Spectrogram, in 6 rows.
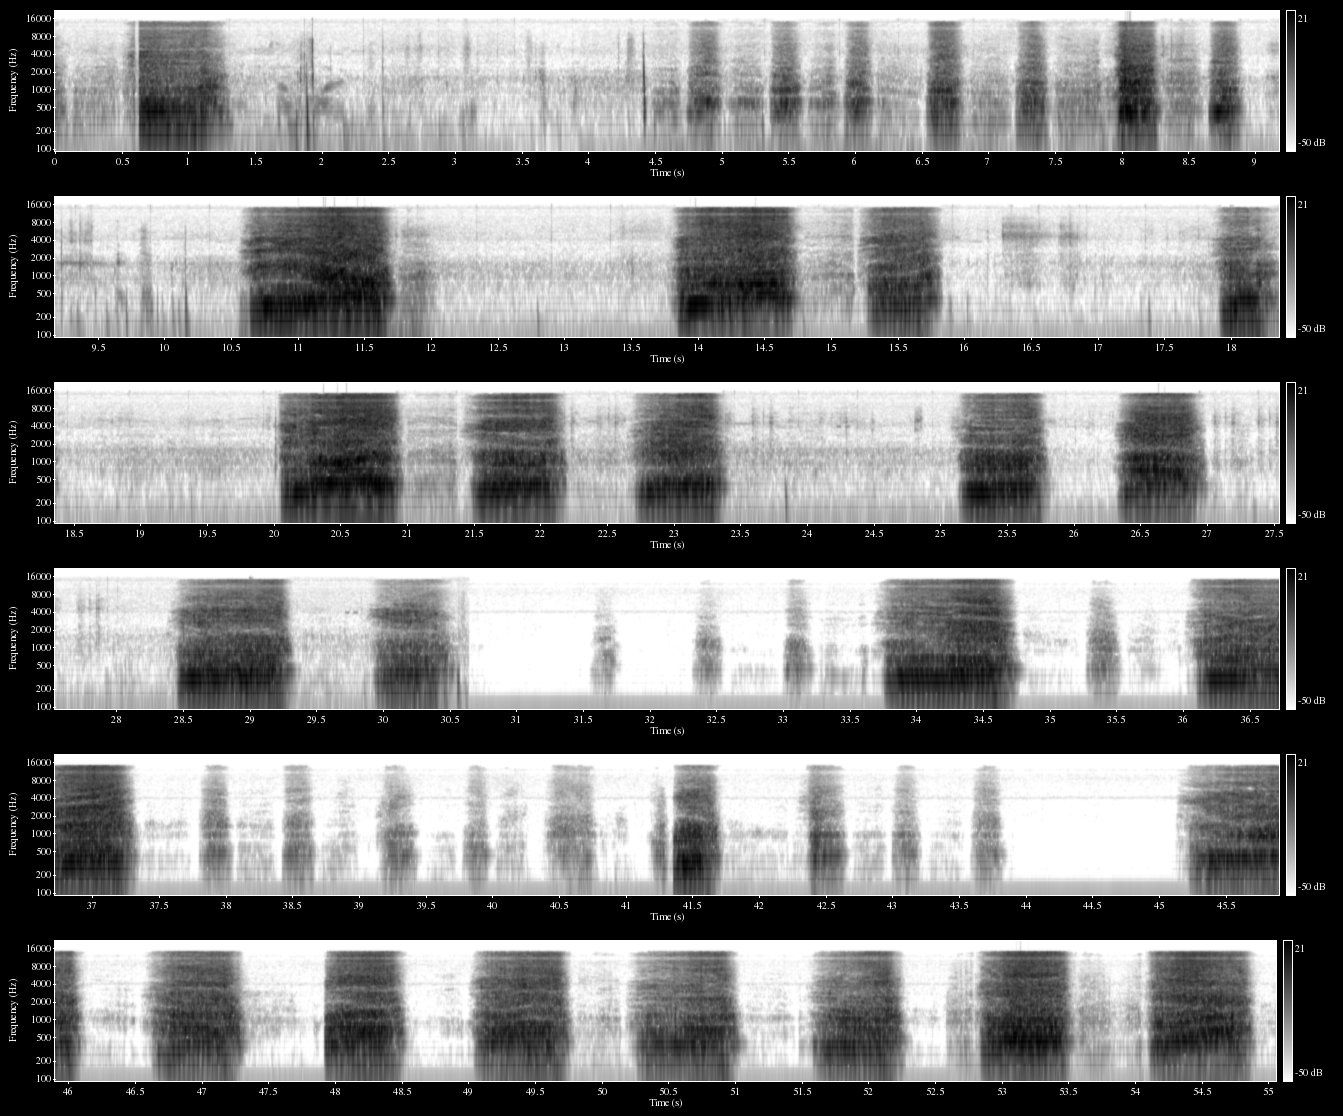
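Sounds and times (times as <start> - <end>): bear roaring: 0.0 - 1.5, 4.4 - 9.5, 10.6 - 12.1, 13.8 - 15.9, 17.8 - 18.5, 20.0 - 23.7, 25.1 - 27.5, 28.4 - 30.6, 32.4 - 43.9, 45.2 - 55.0.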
